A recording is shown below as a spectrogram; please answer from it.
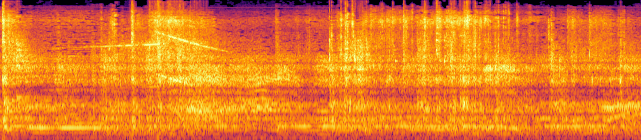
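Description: Film sound effects of a giant robot's metal parts shifting: rapid mechanical clicks, clanks and ratcheting, with a short falling whine about two seconds in.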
